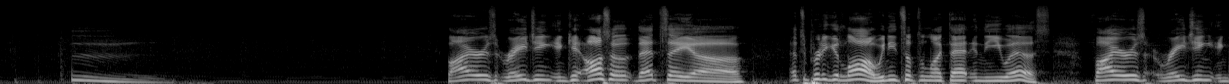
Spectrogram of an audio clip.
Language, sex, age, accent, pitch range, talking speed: English, male, 40-59, American, 120-185 Hz, 120 wpm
